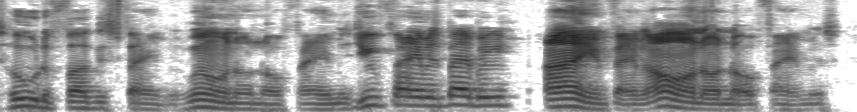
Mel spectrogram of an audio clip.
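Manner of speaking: low, fast brush-off; low rapid-fire stonewalling; dismissive denial. Retold or imitated. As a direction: wave it off, low and quick. Pops stonewalls Jukebox at gunpoint.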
